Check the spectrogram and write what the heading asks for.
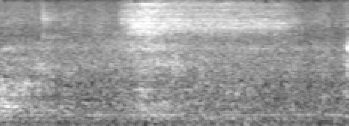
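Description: A short breathy hiss about a second in, over a low steady hum.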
